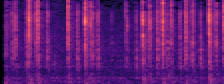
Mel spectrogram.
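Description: Rapid, irregular clicking like typing on a computer keyboard, an added sound effect.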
